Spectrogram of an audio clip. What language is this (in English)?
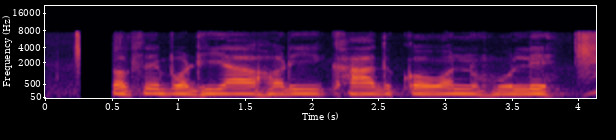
Bhojpuri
